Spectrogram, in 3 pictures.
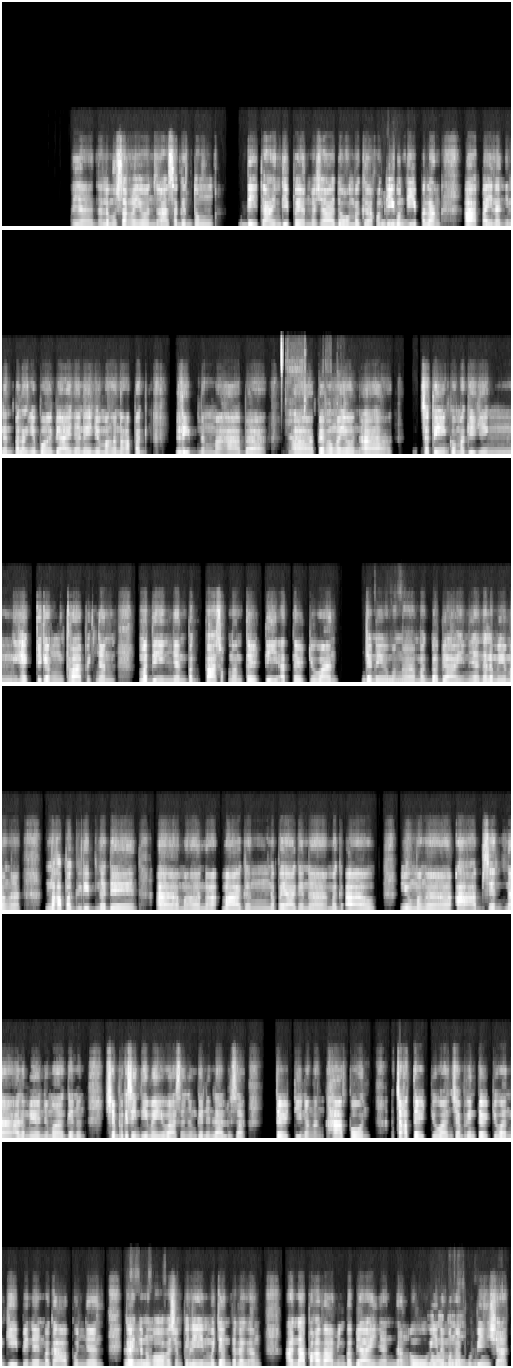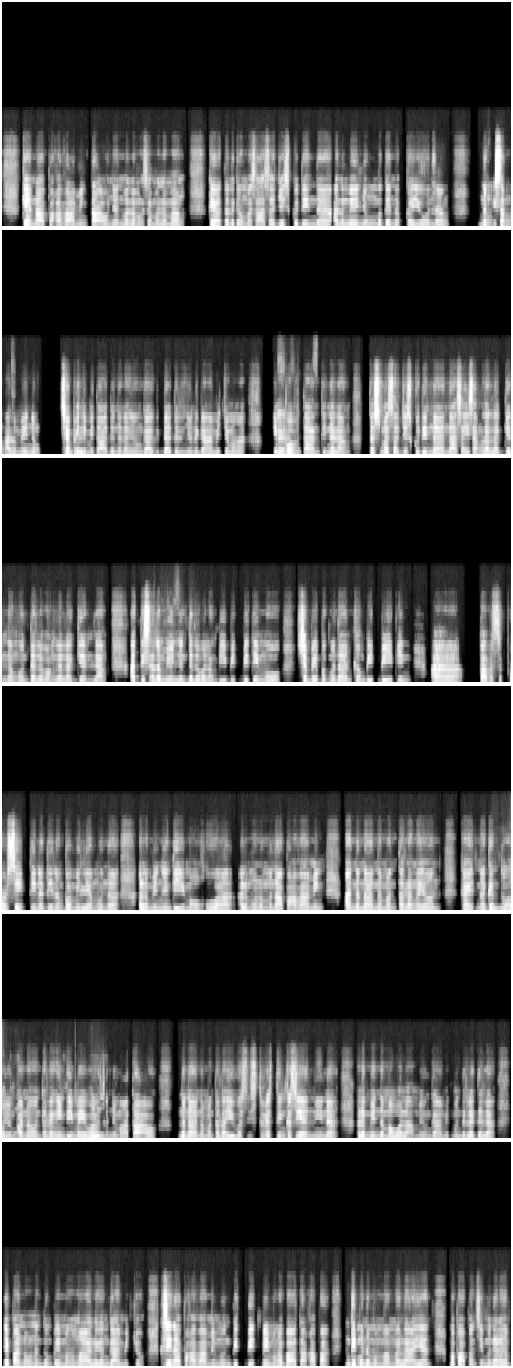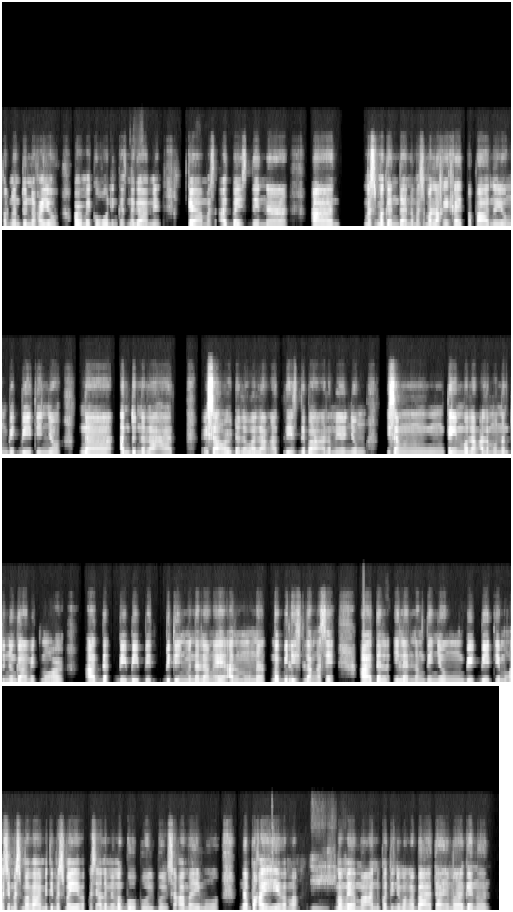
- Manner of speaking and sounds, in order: other background noise; in English: "hectic"; tapping
- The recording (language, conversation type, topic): Filipino, advice, Paano ko makakayanan ang stress at abala habang naglalakbay?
